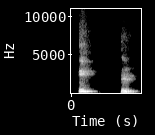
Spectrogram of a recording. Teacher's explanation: The ü is an I plus lips in front. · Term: u-umlaut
